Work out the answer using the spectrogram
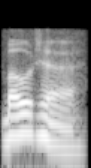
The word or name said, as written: Bothe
